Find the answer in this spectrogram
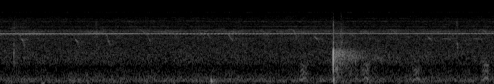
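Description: Birds chirping outdoors in short falling calls over a steady high-pitched hum, with one sharp knock a little past three seconds in.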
